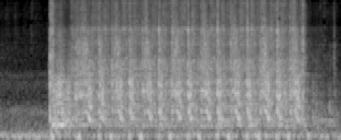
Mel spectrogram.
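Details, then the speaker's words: John Deere that wouldn't start. With battery positive jumped straight to the switch post, the starter turns the engine with a brisk, even chug about three pulses a second. Cranking is normal; the power wire feeding the switch is suspected faulty. "Now we're back in business and our engine is turning"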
